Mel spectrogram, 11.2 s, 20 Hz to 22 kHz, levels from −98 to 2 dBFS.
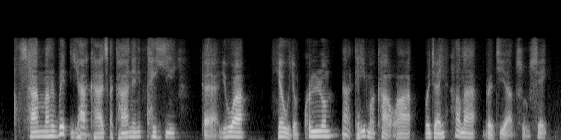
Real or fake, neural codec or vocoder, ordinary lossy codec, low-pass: fake; codec, 16 kHz, 0.5 kbps, FunCodec, trained on Chinese and English, 25 frames a second; AAC, 48 kbps; 7.2 kHz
